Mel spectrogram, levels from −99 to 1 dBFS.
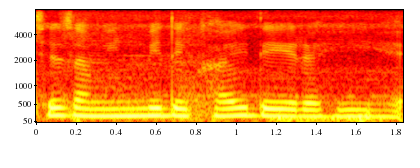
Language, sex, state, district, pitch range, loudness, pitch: Hindi, female, Bihar, Darbhanga, 180-200 Hz, -13 LUFS, 190 Hz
